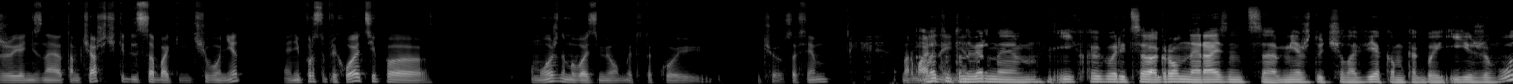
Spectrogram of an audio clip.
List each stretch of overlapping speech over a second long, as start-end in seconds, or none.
none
